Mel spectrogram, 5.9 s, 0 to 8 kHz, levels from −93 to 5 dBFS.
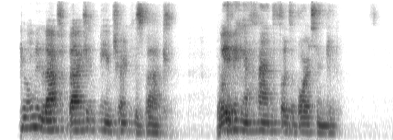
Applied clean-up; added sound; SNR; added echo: neural mask model DeepFilterNet 3.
